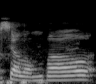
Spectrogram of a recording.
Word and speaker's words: xiao long bao: best rio kane yeah i love xiao long bao uh which is how you pronounce that in chinese in manchester uh someone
